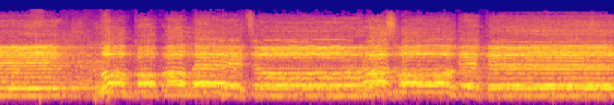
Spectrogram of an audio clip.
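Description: Belarusian folk ensemble singing a Kupala (Midsummer) song together, mostly women's voices, holding long loud notes in phrases broken by short breaths.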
